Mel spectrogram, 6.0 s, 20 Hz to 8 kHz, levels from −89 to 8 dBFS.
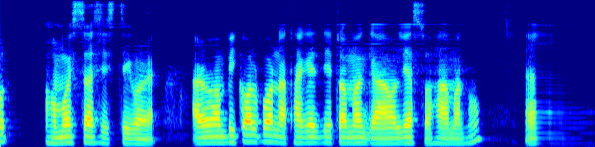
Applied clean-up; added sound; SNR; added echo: neural mask model DeepFilterNet 3.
